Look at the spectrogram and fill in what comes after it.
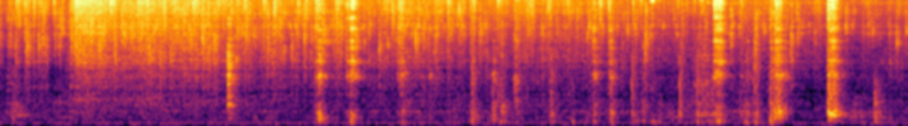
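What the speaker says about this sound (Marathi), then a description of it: "मोहरी, जिरं, लसूण" Mustard seeds, cumin and garlic fry in hot oil, producing a continuous close hiss with scattered pops and spoon clatters, while onion waits to go in next.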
